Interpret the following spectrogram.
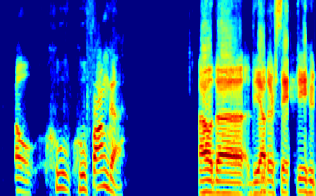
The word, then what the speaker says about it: Hufanga: Hufanga.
